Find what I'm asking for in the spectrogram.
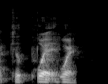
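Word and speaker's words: Quilpué: There's an accent on the E. – Accent on the E, Pue. Yeah, Quilpue.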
